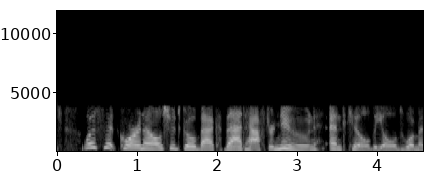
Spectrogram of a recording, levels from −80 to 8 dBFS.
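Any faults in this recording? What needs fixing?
Nothing needs fixing: the speech sits within the expected narrowband mobile-codec band, with nothing above 4 kHz and only the light coding texture that points to AMR-NB at about 12.2 kbps, so no fault to report and no remedy required.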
